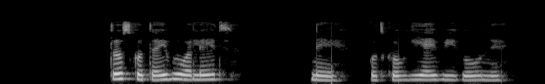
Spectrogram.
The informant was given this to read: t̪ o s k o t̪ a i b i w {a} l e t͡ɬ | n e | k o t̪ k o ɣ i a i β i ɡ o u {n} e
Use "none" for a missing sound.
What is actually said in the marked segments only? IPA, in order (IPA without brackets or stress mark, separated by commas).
a, n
